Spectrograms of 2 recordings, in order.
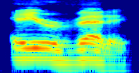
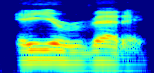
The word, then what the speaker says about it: Ayurvedic: I pronounce it Ayurvedic. Isn't that the way to pronounce it? Ayurvedic? – Well, it's A-Y-U-R-V-E-D-I-C.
